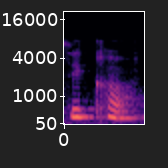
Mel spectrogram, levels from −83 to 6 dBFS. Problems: low volume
